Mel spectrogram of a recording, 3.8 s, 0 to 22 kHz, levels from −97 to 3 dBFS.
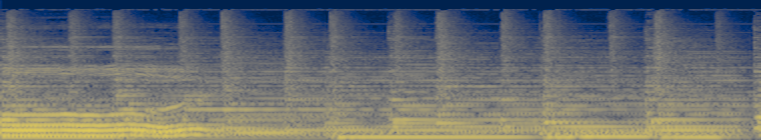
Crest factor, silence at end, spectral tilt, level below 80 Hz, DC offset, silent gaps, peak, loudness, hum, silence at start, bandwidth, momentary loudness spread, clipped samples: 14 dB; 0 s; -7.5 dB/octave; -40 dBFS; under 0.1%; none; -2 dBFS; -16 LUFS; none; 0 s; 16 kHz; 10 LU; under 0.1%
